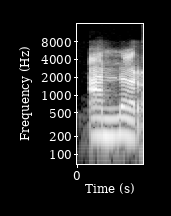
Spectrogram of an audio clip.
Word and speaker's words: honor: dengan en dibandingkan karena saat pengucapan kata honor ini lebih terdengar seperti huruf vokal karenanya lebih menggunakan pen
